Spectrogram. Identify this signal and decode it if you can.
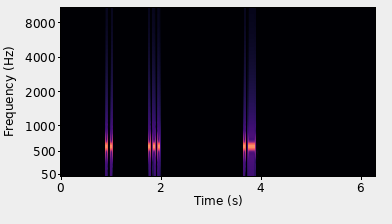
Morse code, heard as a keyed tone, about 25 wpm, spaced as for 10 wpm, 600 Hz. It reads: IS A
